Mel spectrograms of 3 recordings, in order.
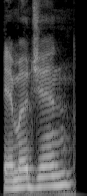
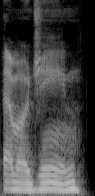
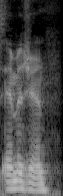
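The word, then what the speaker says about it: Imogen: got uh May 31st imagin cuz I was saying her name wrong before I thought it was emogene it's imagin imagin Clark who we will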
